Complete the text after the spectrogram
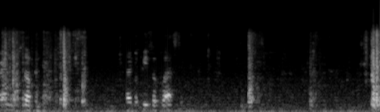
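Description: Hands rummage through loose parts in a plastic tub, with light clicks and rattles.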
